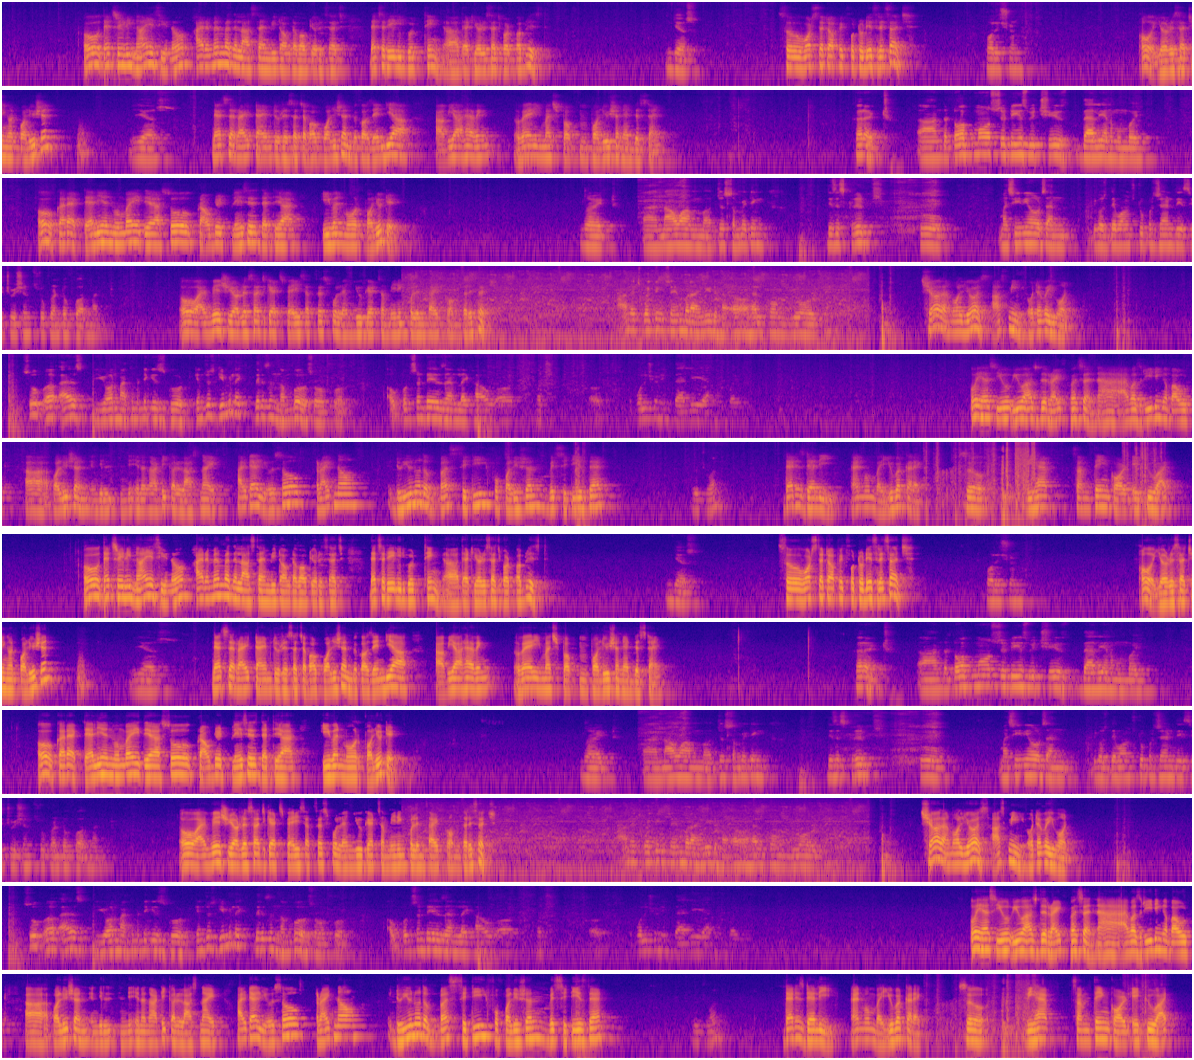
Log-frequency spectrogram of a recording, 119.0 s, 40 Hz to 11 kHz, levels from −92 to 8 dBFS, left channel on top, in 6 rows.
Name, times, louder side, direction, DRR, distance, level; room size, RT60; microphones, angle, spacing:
voice 1, 1.4-5.6 6.1-9.0 13.0-15.2 19.0-20.6 21.1-21.2 23.3-26.6 27.1-28.0 28.4-30.8 40.3-44.6 45.0-46.2 62.5-67.7 74.8-77.3 95.5-99.1 99.6-102.7 103.1-104.2 104.4-105.1 105.6-109.1 112.2-113.0 113.3-114.5 115.1-115.5 116.2-116.6 117.0-118.6, right 5 dB, 60° right, 14 dB, 0.5 m, -20 dB
voice 2, 11.1-11.5 16.4-17.0 22.0-22.7 34.1-34.6 35.1-38.9 49.3-49.7 50.3-52.4 53.0-53.1 53.4-54.3 55.0-55.3 56.3-57.4 57.8-61.1 69.7-73.3 79.4-79.5 79.8-85.0 85.8-87.8 88.4-88.5 89.2-89.3 89.9-91.1 91.5-91.6 108.7-108.8 110.7-111.1 114.7-115.3 115.5-116.4 118.0-118.3, left 3 dB, 75° left, 11 dB, 0.8 m, -30 dB
sound 1, 50.3-51.1 51.8-51.9 52.8-52.9 53.6-55.3, left 2 dB, 45° left, 2.7 m, -46 dB
sound 2, 66.2-74.0, left 2 dB, 15° left, 0.4 m, -39 dB
7.9 x 6.7 x 4.2 m, 0.64 s
head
